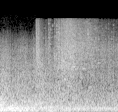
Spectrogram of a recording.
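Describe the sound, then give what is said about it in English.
A rocket carrying a fruitcake launches after a countdown, a loud, broad, continuous roar that holds steady and thins only slightly toward the end. “The fruitcake's in the rocket. Let me close the hatch and start the countdown.”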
